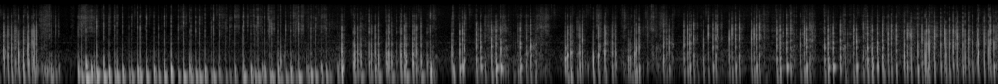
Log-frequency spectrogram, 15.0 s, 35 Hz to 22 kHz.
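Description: Fingertips and short nails rapidly tap and scratch the surface of a rectangular, thin, flat laminated paper card with a coated diver illustration, held up in both hands close to the mic. The result is a dense stream of dull, low-heavy thumps and crackly scratches that stop dead with almost no ring. Brief pauses fall near 1, 6.5 and 8.5 seconds.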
